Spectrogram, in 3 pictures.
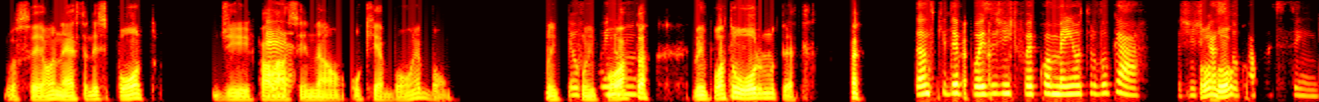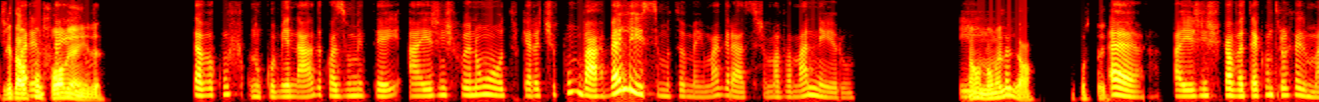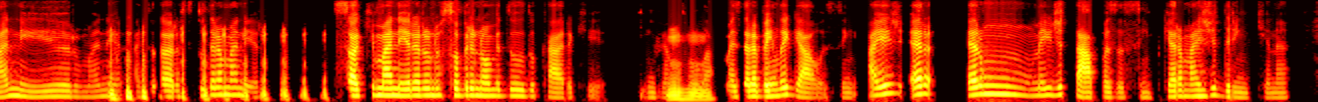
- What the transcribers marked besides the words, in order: laugh; laugh; tapping
- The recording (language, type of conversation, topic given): Portuguese, advice, Como posso lidar com imprevistos durante viagens e manter a calma?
